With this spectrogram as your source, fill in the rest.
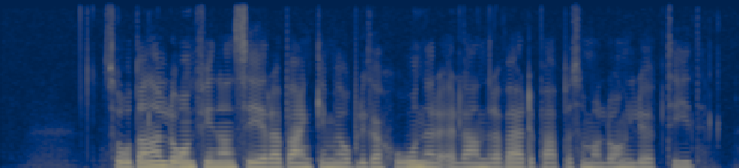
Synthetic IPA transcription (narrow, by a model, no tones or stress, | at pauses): soːd̪analoːnfɪnansɪeːɾaɾbaŋkənmɛɔblɪɡaɧuːnəɾɛ̰lːəɾand̪ɾavæːɖəpʰapːəʂɔmhaɭɔŋːløːpt̪ʰiːd̪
